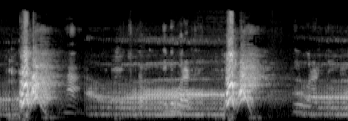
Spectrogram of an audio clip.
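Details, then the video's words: Shih tzu kept with a golden retriever, barking: two sharp, loud barks about three seconds apart, with a drawn-out whining, harmonic tone between them and a woman talking in Marathi. "shih tzu barking video"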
